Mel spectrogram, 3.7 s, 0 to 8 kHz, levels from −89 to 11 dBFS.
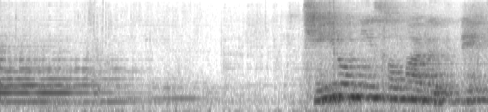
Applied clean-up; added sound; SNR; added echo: neural separator model SepFormer DNS4.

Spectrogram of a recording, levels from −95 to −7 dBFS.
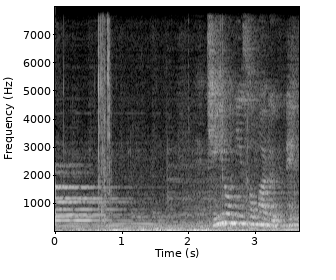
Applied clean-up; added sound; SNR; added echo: none; Crack; 1 dB; reverberation time 0.9 s.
